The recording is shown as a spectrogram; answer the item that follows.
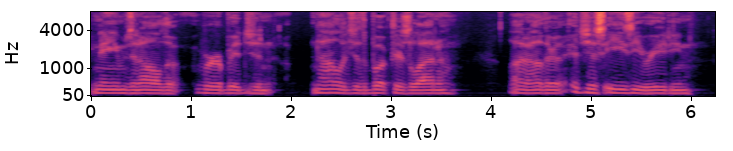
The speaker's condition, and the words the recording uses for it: Parkinson's disease. I have stutters and stammers in there, so pardon me for that, but what you see is what you get.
